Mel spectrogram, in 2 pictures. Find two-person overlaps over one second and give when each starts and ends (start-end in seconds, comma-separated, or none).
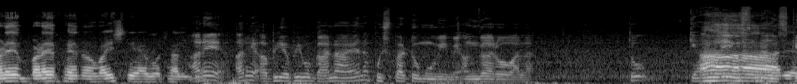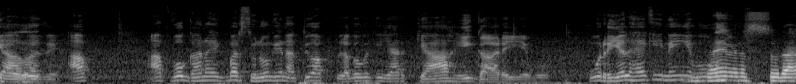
7.0-8.3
